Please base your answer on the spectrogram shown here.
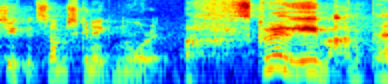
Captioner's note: exasperated sigh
